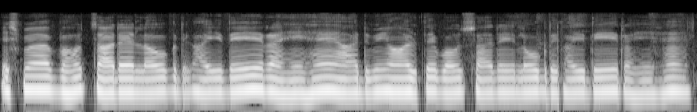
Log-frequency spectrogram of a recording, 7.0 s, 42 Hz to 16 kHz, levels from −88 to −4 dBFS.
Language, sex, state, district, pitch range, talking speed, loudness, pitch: Hindi, male, Uttar Pradesh, Lalitpur, 125-130 Hz, 145 wpm, -16 LUFS, 125 Hz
